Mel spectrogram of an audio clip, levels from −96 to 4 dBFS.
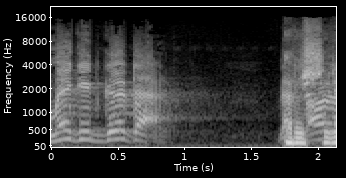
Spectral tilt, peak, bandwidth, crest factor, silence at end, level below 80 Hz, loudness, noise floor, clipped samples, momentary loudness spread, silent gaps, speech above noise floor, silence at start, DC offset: -4 dB/octave; -4 dBFS; 16.5 kHz; 18 dB; 0 s; -52 dBFS; -21 LUFS; -61 dBFS; under 0.1%; 10 LU; none; 40 dB; 0 s; under 0.1%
